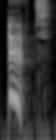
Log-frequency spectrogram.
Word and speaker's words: at: 那么这个 A 圈应该怎么读呢？有的同学读圈 A 花 A，这都不对。在英文里呢，应该是读成 at，就是我们新学的这个 at 这个字。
